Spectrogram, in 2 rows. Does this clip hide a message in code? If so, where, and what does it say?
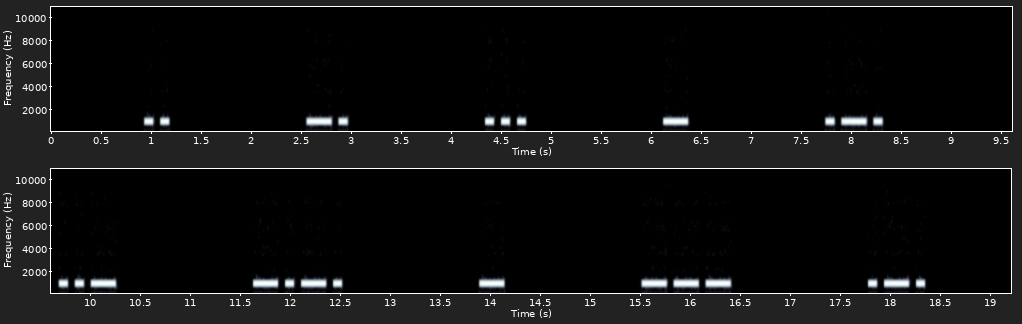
Yes: Morse code from 0.9 to 18.3 s, heard as a keyed tone, about 15 wpm, spaced as for 5 wpm, 1000 Hz. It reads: INSTRUCTOR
